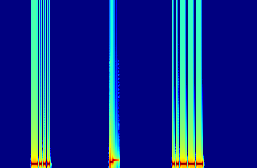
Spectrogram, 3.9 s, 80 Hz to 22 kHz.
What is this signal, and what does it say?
Morse code, heard as a keyed tone, about 40 wpm, 700 Hz. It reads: B 2
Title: Single Character (Letter:Number:Punctuation:Prosign) Alt 40wpm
